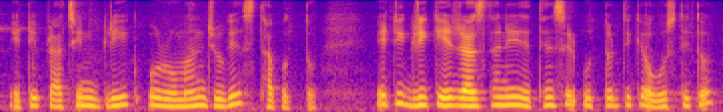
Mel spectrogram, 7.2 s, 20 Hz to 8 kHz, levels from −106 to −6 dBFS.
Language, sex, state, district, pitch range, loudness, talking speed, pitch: Bengali, female, West Bengal, Cooch Behar, 180-215 Hz, -18 LUFS, 115 wpm, 200 Hz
